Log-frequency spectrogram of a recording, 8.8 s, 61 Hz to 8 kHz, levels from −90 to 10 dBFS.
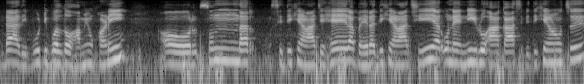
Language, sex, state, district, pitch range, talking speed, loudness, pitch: Garhwali, female, Uttarakhand, Tehri Garhwal, 195-225 Hz, 145 wpm, -19 LUFS, 210 Hz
